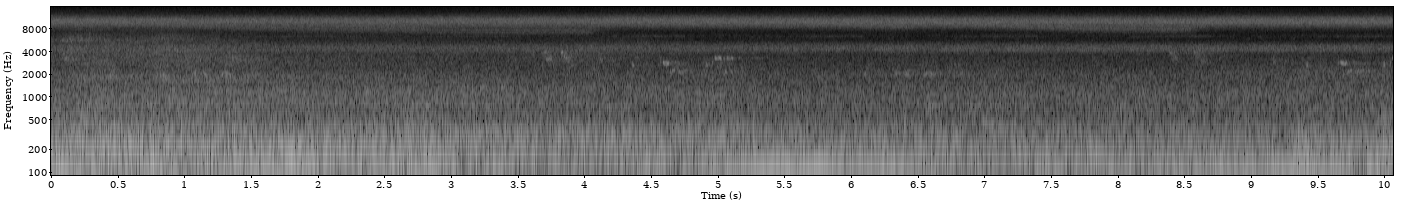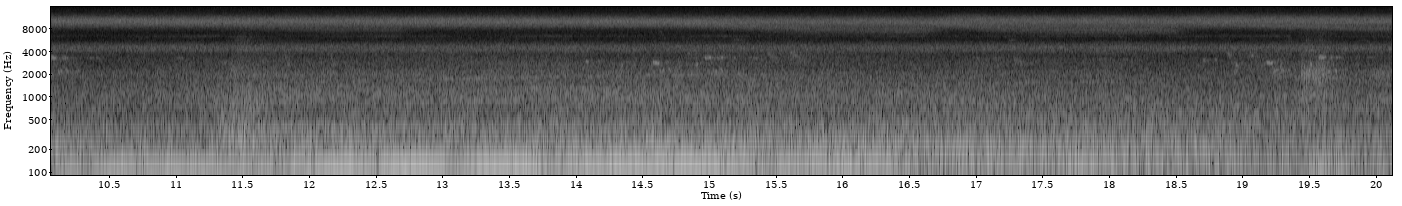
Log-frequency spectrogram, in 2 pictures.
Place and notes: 埔里鎮桃米里, Taiwan - In the parking lot
Birds singing, Chicken sounds, Dogs barking
Zoom H2n MS+XY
